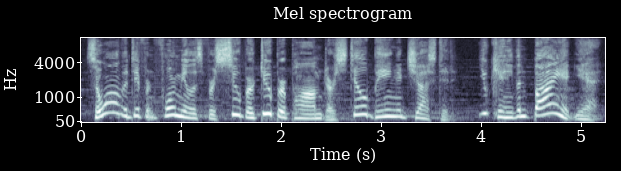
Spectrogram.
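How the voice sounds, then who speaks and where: A woman's voice: a little high, big pitch swings, brisk, soft background music. A woman playing a proud, earnest, easily indignant character in a video game, explaining things emphatically.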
